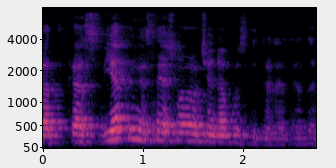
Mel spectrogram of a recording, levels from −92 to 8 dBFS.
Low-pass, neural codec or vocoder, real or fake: 7.2 kHz; none; real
